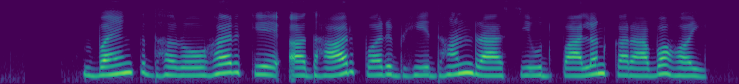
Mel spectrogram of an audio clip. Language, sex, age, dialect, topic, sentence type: Magahi, female, 18-24, Central/Standard, banking, statement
